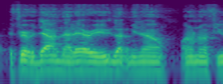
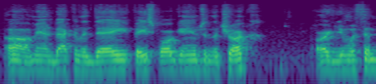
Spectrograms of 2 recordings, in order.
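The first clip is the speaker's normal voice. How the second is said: usual speaking voice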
